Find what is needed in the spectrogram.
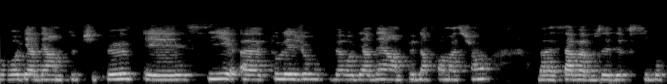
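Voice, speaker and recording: A woman's fairly slow, monotone, flat speech at a fairly high pitch, with a slight Brazilian accent. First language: Portuguese (speaking French). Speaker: learning expert, webinar speaker. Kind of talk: webinar Q&A. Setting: online webinar. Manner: hesitant, many fillers.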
